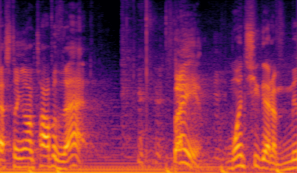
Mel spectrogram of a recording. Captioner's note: laughing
